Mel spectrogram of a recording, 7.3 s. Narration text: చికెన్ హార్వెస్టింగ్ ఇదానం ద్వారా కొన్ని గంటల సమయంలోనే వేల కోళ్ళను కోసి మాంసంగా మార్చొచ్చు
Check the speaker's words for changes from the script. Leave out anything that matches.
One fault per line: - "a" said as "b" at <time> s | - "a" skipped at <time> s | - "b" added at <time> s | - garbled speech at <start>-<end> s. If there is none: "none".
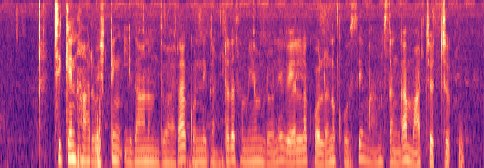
none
